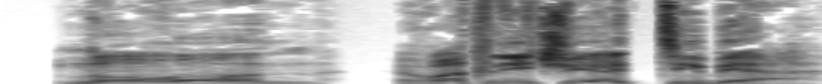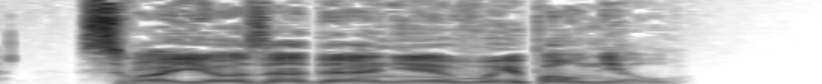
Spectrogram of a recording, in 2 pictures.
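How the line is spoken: Deep bass voice. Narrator (Russian): пробасил Собутыльев

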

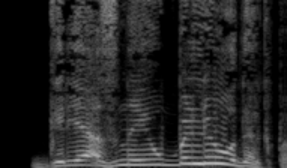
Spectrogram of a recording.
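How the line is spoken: Woman screaming. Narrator (Russian): продолжала вопить женщина

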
